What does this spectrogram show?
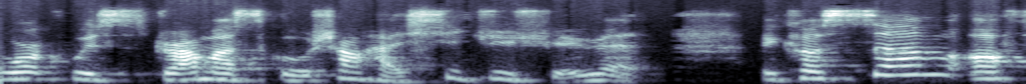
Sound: speaking in foreign language

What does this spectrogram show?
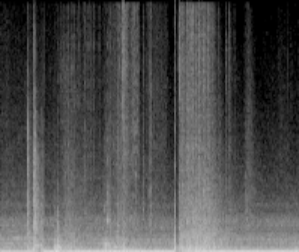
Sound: trays thudding

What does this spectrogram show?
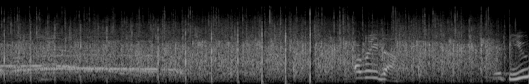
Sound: audience claps

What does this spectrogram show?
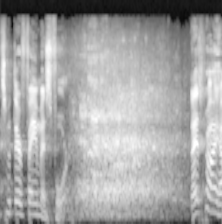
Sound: audience laughs

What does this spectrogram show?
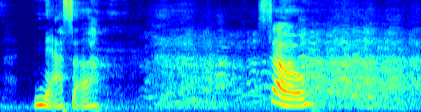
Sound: laugh

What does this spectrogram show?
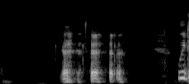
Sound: chuckle

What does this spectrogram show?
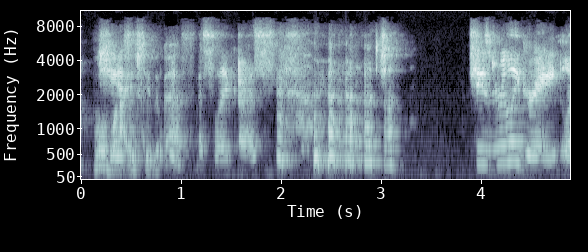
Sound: laughs

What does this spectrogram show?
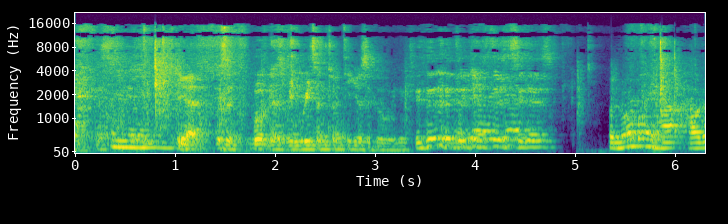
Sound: laughs

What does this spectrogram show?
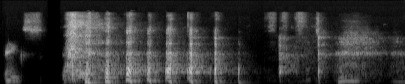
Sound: laughs

